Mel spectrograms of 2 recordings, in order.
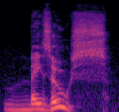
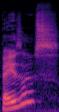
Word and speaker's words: Bezos: Chris lignans you are Jeff besos that's not so how you say it Jeff Bezos oh oh no yeah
